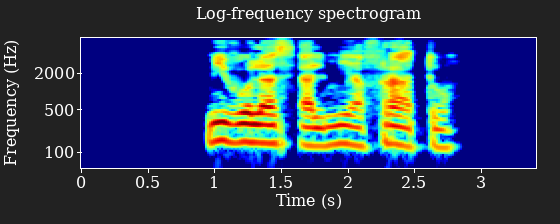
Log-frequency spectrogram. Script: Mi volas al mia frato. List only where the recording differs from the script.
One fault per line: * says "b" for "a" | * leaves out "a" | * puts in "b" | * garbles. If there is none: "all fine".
all fine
